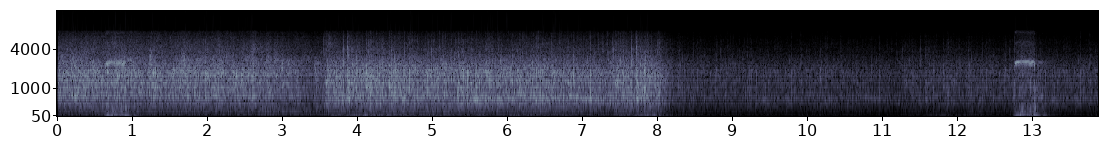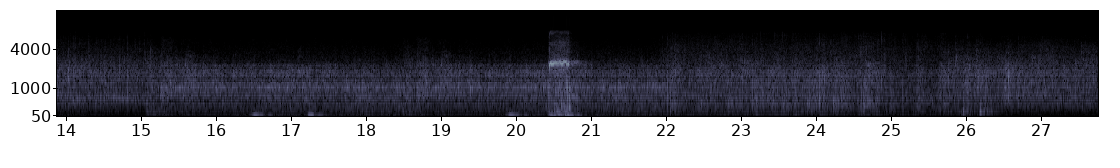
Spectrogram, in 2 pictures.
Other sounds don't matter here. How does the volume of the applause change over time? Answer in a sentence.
The loudness of the applause goes down.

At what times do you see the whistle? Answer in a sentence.
The whistle can be heard from 0.6 to 1.1 s, from 12.7 to 13.2 s and from 20.4 to 20.9 s.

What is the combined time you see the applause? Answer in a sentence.
The applause can be heard for 28 seconds in total.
